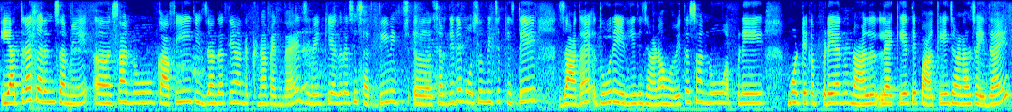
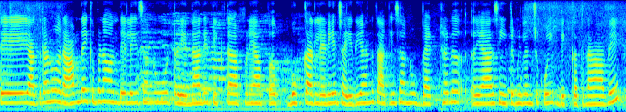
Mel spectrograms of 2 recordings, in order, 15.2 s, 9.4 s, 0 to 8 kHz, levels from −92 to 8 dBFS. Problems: continuous background conversations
